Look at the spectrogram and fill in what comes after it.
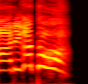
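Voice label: "arigatou", girl, Japanese; voice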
